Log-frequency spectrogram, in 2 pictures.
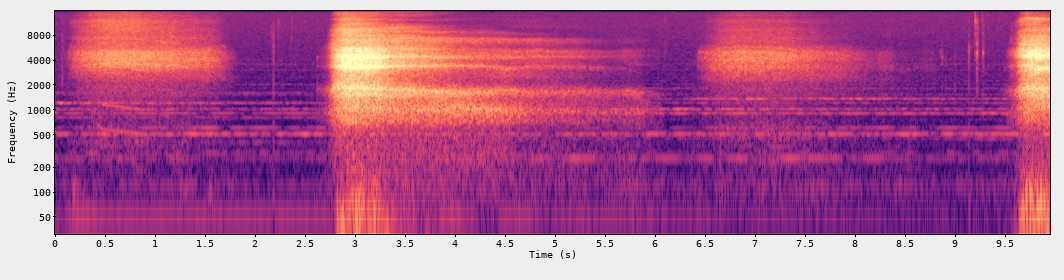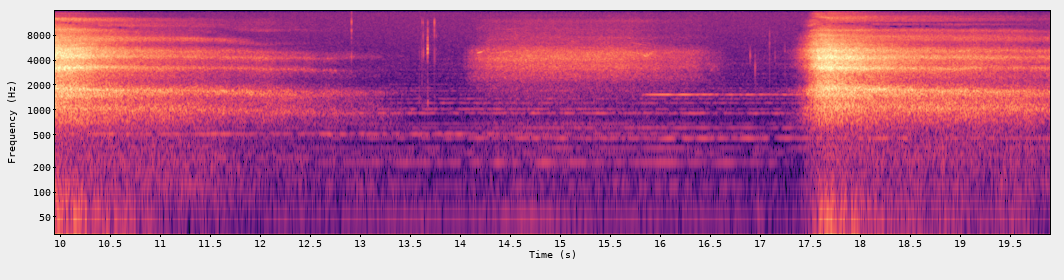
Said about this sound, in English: Let's go for 5 deep breaths, actually, so I can recalibrate.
